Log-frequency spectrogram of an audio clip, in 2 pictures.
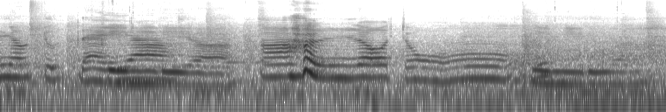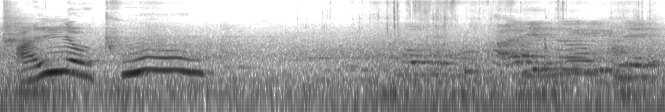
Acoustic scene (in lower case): cafe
